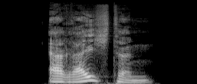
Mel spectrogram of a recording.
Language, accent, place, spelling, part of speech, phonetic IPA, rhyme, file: German, Germany, Berlin, erreichten, adjective / verb, [ɛɐ̯ˈʁaɪ̯çtn̩], -aɪ̯çtn̩, De-erreichten.ogg
- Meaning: inflection of erreichen: 1. first/third-person plural preterite 2. first/third-person plural subjunctive II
